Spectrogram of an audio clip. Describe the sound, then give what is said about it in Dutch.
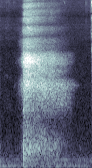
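A single long, deep breath drawn in through the nose, starting sharply and then slowly tapering off over about a second, with no talking. “En de mooiste ademhaling is eigenlijk door je neus in.”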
